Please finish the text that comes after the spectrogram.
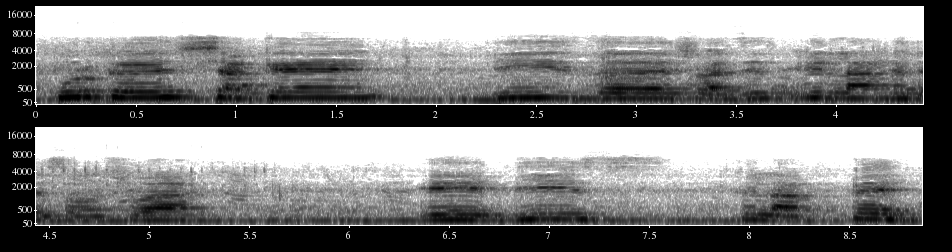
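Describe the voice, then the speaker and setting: A man giving a formal public address as a civic education speaker, with deliberate, hesitant phrasing. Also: a little high. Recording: echoey, noisy, muffled, far from mic.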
